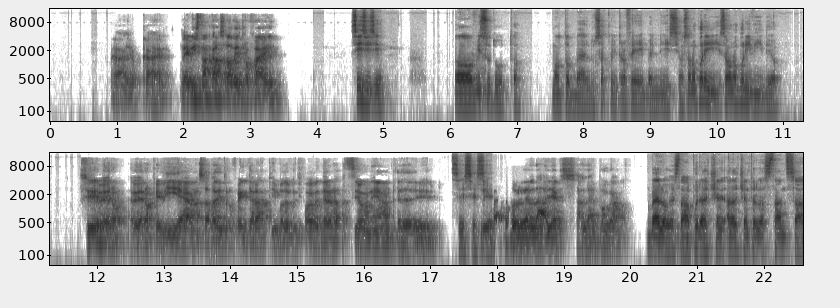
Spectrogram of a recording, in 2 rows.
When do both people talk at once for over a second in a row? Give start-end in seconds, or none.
none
